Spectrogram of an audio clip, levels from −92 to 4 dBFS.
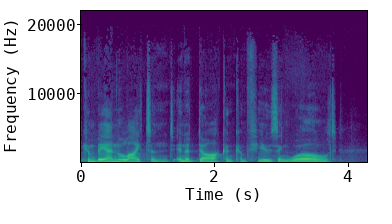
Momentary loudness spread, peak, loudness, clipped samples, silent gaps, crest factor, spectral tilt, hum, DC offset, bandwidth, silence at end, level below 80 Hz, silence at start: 11 LU; -12 dBFS; -29 LUFS; under 0.1%; none; 16 dB; -6.5 dB/octave; none; under 0.1%; 18 kHz; 0.5 s; -70 dBFS; 0 s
